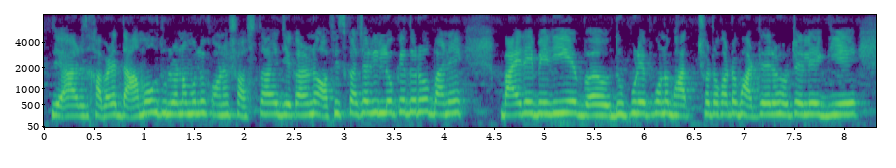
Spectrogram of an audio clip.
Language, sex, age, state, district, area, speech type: Bengali, female, 18-30, West Bengal, Kolkata, urban, spontaneous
